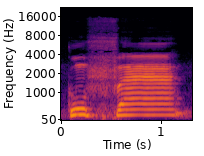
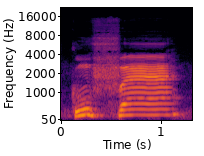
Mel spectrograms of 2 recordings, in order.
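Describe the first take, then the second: The two takes are said the same way.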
